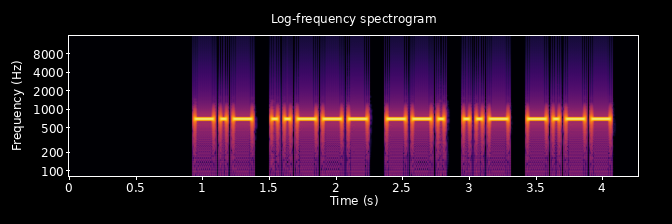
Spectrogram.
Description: Morse code, heard as a keyed tone, about 25 wpm, 700 Hz. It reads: K2GUY
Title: USA Call Signs - 5 Characters - Repeated 3x - 25wpm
